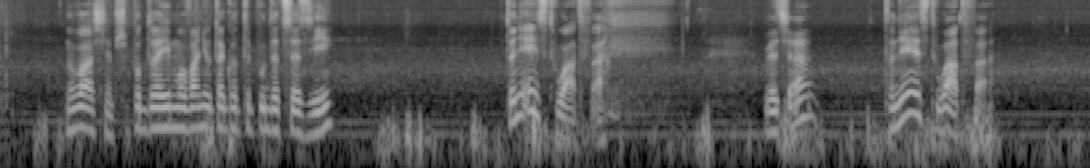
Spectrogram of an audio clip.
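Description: A young man talks casually and close up.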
